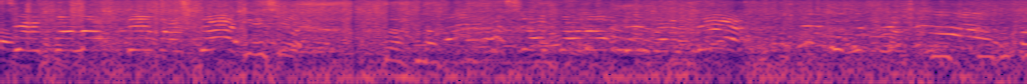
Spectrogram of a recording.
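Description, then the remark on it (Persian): Dense crowd chatter outdoors on Pashtunistan Road in Kabul, Afghanistan, beside a restored water fountain where young people take photos and children play. Many voices overlap in a steady, loud hubbub, with the continuous watery rush of the fountain underneath throughout. “در این جاده فواره آب بازسازی شده که در آنجا جوانان عکس‌های یادگاری می‌گیرند و به یک جای خوب برای بازی اطفال مبدل شده است.”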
